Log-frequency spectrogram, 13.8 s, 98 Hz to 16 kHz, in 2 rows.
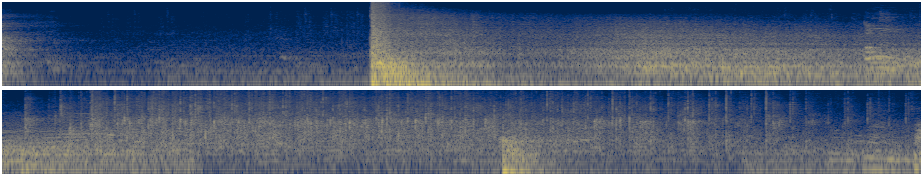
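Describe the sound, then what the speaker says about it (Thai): Artillery guns fire in a live-fire military demonstration at a triangular target on a hill: a sudden loud blast breaks a quiet start, followed by a long rumbling roar and another sharp report near the end. "ต่อไปจะได้ชมการสาธิตการยิงในตรงต่อเป้าหมายรูปสามเหลี่ยม บริเวณเนิน 100 หมู่ปืนพร้อมแล้วยิงได้"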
